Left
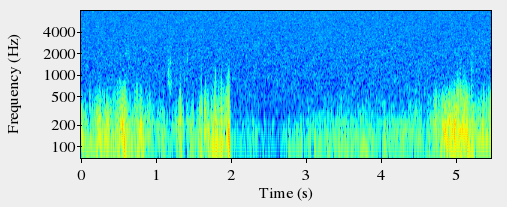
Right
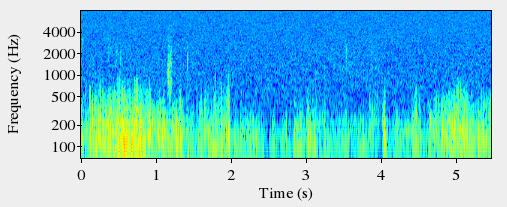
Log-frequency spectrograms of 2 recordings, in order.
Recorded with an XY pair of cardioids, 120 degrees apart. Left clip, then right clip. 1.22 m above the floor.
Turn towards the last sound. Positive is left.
No sound to turn to.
